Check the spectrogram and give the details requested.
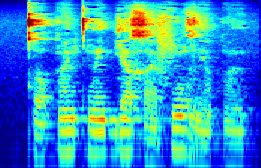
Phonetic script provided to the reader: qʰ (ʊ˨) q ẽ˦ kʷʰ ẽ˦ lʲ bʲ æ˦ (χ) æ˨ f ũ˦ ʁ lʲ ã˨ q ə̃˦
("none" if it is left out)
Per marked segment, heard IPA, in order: u˨, χ

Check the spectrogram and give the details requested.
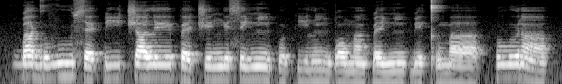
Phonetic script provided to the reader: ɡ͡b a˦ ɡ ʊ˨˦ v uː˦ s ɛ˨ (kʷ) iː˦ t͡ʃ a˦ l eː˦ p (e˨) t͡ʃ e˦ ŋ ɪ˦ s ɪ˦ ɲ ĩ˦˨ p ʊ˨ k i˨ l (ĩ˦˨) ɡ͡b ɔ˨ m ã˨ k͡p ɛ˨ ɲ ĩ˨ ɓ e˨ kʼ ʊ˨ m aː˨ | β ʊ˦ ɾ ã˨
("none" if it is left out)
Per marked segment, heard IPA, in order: k͡p, ɛ˨, ĩ˨

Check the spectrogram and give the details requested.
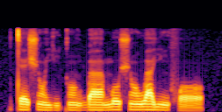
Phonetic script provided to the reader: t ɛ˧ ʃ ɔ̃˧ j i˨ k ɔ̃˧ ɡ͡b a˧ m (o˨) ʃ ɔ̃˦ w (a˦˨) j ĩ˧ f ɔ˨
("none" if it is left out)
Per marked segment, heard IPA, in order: o˦, a˦

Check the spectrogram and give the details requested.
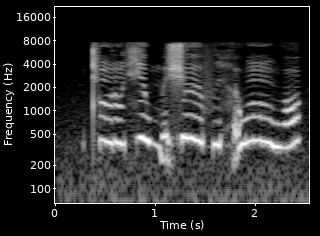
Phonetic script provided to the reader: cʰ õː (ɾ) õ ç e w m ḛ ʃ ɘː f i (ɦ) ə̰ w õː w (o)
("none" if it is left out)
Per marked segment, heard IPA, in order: ɾ, h, ɔ

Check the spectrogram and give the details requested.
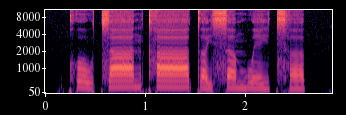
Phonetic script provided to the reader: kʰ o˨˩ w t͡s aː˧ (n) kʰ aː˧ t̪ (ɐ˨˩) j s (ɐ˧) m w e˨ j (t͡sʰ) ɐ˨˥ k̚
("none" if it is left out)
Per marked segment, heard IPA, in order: n, ɐ˨˩, ɐ˧, t͡sʰ

